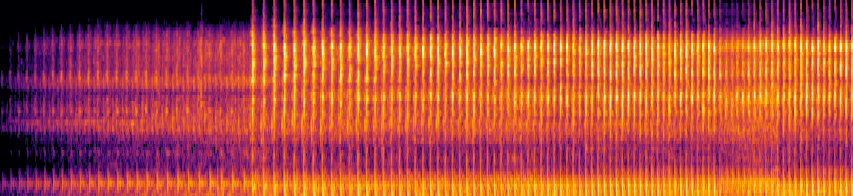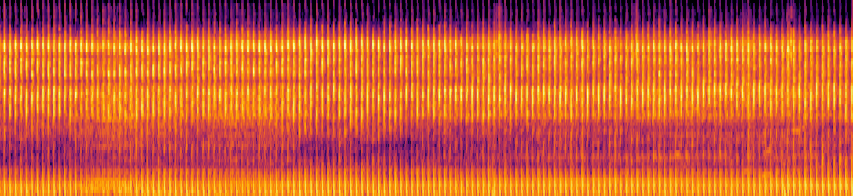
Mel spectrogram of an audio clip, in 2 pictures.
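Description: Boat engine running steadily with a fast, even pulse, fading in from silence over the first couple of seconds.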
